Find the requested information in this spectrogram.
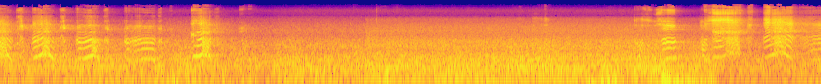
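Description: Bursts of high-pitched newborn crying at the start and end with a quieter gap between, over steady room hum; an ordinary newborn cry.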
